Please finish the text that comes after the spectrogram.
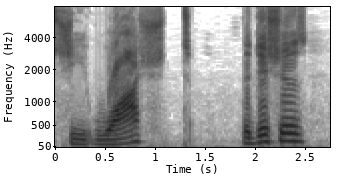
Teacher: both of them voiceless because drop voiceless wash voiceless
